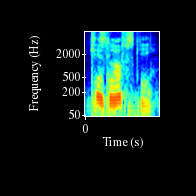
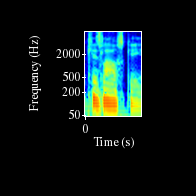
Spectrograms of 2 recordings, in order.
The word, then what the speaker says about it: Kieślowski: the background here as always by Christoph it's kiss laughs key is how it's pronounced yeah not kiss Laos key as I used to say for years again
